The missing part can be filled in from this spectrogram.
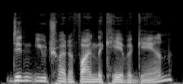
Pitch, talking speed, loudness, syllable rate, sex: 130 Hz, 260 wpm, -19 LUFS, 5.5 syllables/s, male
